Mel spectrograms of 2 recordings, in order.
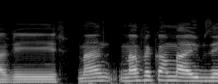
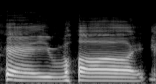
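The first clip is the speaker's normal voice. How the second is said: dragged-out scared moan; 3 semitones higher, 6 dB louder, much slower than usual. Real, not acted. Scared player in horror game.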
